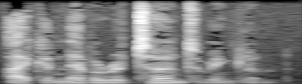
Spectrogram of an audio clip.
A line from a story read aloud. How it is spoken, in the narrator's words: he said softly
